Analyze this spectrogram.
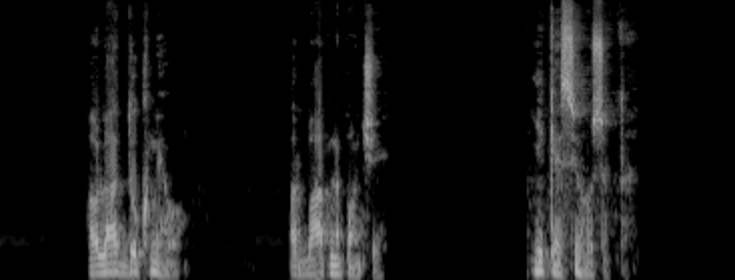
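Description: A middle-aged man speaks calmly and seriously, close by, in short phrases.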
